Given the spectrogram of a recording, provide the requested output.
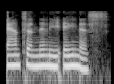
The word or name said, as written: antoninianus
